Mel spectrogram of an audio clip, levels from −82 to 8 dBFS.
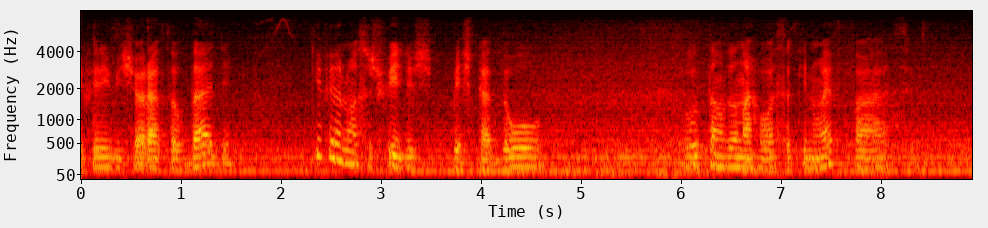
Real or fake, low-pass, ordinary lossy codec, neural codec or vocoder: fake; 7.2 kHz; MP3, 48 kbps; vocoder, 24 kHz, 100 mel bands, Vocos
